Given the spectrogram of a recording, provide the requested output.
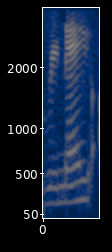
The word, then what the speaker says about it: Renee: My name is spelled D-O-N-Y-A-L-E, Danielle, and Renee, R-E-N-E-E.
